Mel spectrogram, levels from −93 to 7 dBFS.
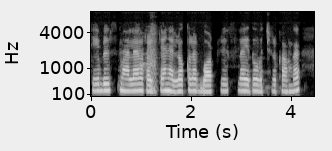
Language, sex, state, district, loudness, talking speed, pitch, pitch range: Tamil, female, Tamil Nadu, Kanyakumari, -17 LUFS, 120 wpm, 185 Hz, 175-190 Hz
